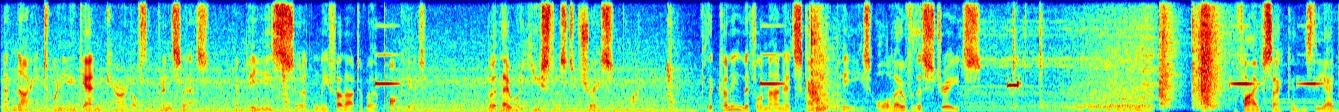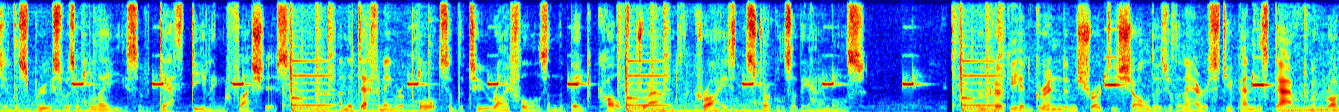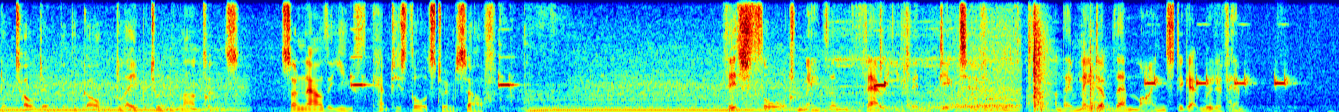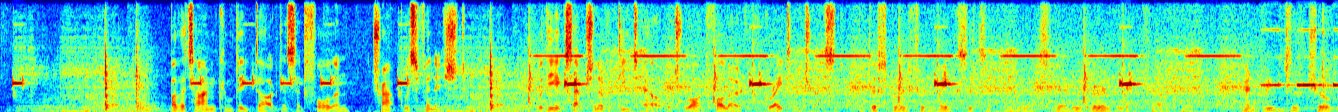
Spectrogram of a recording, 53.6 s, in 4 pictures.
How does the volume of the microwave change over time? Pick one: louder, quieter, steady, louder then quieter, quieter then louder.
steady.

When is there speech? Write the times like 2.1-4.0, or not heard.
0.0-9.9, 12.3-22.1, 23.1-31.8, 34.0-39.2, 41.8-53.5.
